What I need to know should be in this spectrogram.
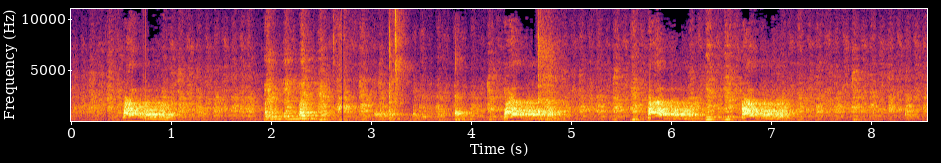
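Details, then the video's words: Pit Bull named Patch, extremely reactive at the mere sight of another dog, after 15 days of desensitization: a run of loud, harsh barks in bursts roughly every second, with panting and a person's voice between. "Chien réactif 3 La progression de Patch le Pittbull"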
